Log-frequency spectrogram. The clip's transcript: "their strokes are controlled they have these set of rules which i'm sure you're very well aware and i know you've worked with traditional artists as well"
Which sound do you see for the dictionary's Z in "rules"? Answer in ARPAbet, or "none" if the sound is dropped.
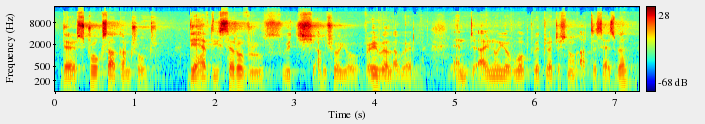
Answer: S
